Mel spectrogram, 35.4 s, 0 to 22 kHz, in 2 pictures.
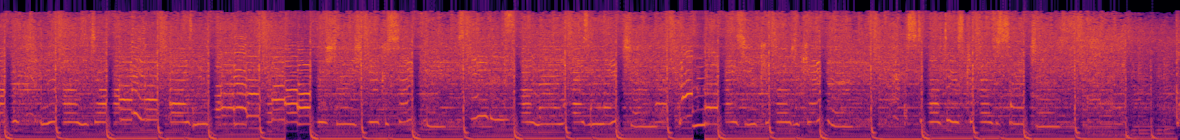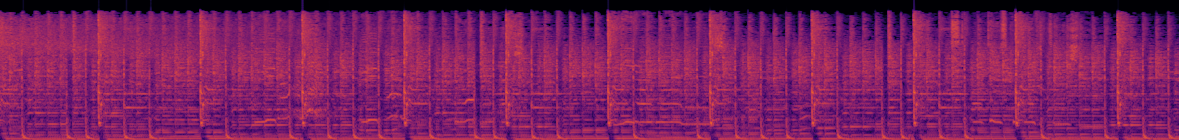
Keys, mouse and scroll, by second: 1.5 click, 2.3 click, 6.0 click, 6.2 alt+Tab, 7.4 alt+Tab, 8.0 middle click, 8.2 middle click, 11.0 click, 11.2 middle click, 11.3 middle click, 11.8 middle click, 11.9 middle click, 12.9 scroll, 13.1 click, 16.0 click, 17.1 click, 17.5 z, 18.1 scroll, 18.7 middle click, 18.8 middle click, 20.4 ctrl+click, 20.9 ctrl+click, 21.3 ctrl+click, 23.1 click, 24.0 click, 25.0 z, 27.6 click, 28.6 z, 29.0 middle click, 29.8 z, 30.2-30.8 middle click, 31.2 middle click, 33.1 click, 33.3 z, 33.7 middle click, 34.9 click.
